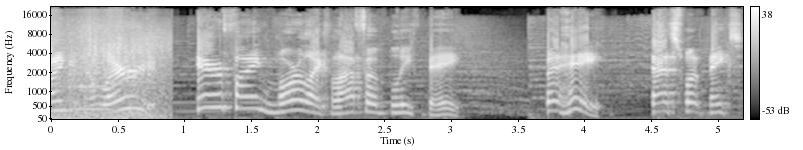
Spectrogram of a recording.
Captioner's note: mockingly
